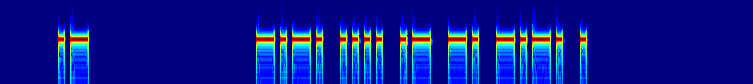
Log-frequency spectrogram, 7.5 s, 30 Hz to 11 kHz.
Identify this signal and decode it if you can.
Morse code, heard as a keyed tone, about 21 wpm, 700 Hz. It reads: A CHANCE
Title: 4x Word-Spacing - Sets of 3 Words - 20wpm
